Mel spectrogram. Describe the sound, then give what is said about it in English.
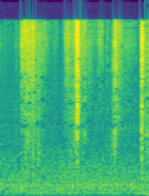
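Footsteps in sneakers on a snowy, slushy running track: a few faint, soft squelching steps stand out over a steady background hiss. “This track is really snowy and slushy. I don't know if you can hear it.”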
